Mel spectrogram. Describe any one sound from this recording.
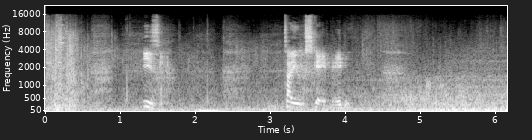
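A man speaks tensely, with an echo.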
